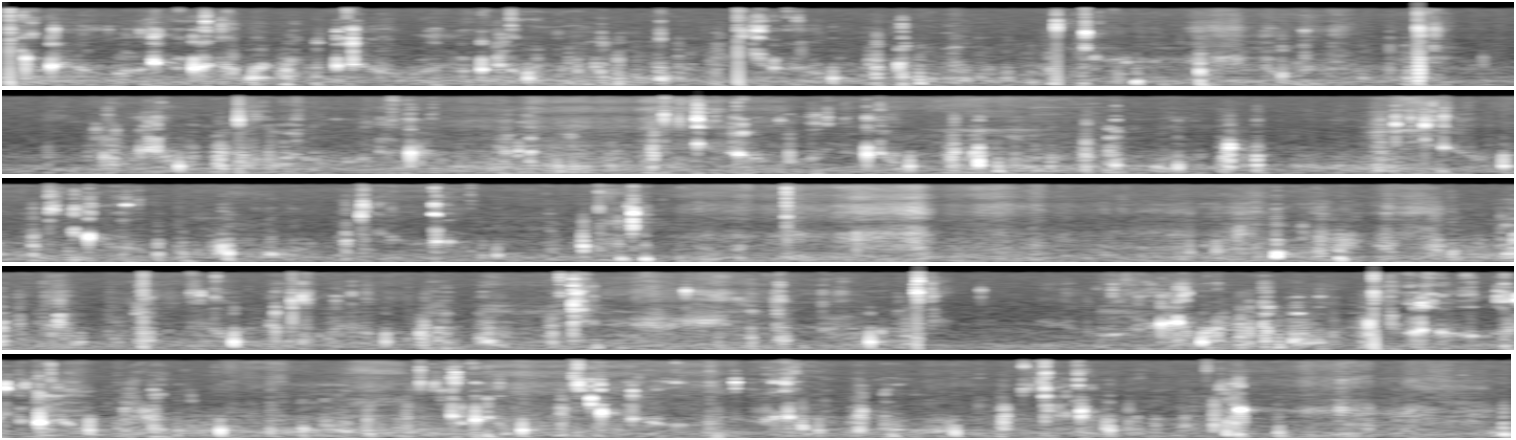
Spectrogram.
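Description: Close-miked chewing of a mouthful of cotton candy, with many short clicks and smacks from the mouth.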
